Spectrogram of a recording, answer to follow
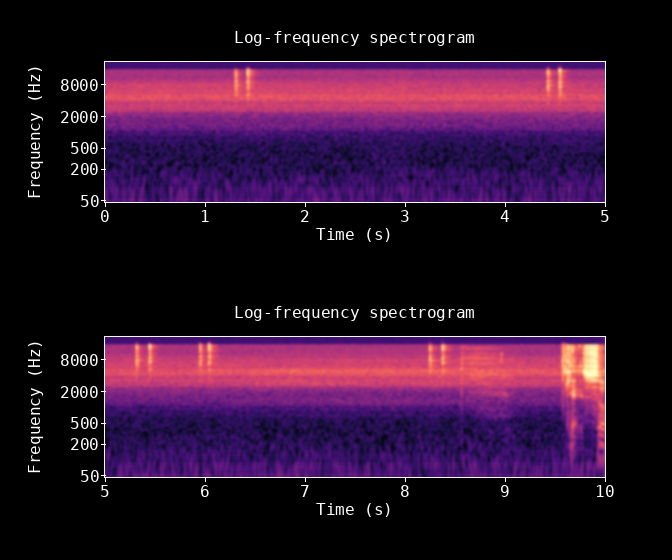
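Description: Computer mouse clicks: a handful of sharp single clicks spaced a second or more apart, over a faint steady hiss. A man starts speaking near the end.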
